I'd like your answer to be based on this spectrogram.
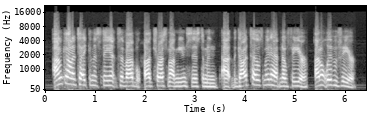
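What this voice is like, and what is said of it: Alabama accent. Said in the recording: “where are you from? Because I love your accent ... I'm from Birmingham, Alabama. Actually from Jackson, Mississippi, but I'm a Bama girl ... I love your accent.”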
